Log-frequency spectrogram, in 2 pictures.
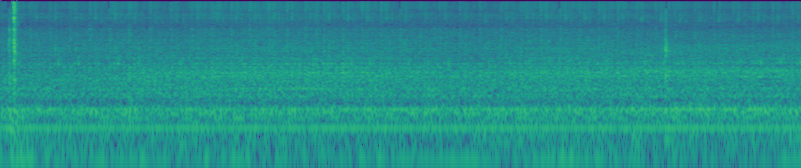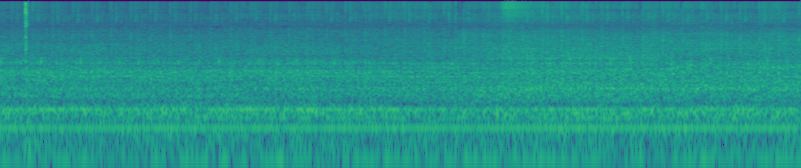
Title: работа промвала после ремонта кпп.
